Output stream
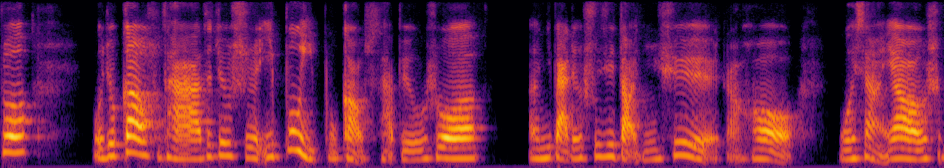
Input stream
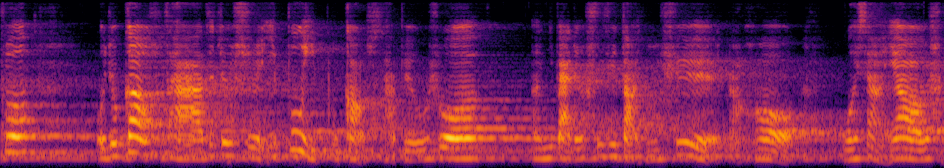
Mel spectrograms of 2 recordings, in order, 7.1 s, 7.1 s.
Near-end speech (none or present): none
